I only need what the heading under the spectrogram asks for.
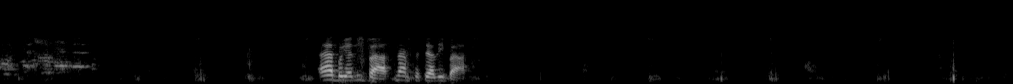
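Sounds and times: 
large rooster clucking on a nest: 0.0s - 1.0s
soft rustling: 0.0s - 10.1s
speech: 3.2s - 4.8s.

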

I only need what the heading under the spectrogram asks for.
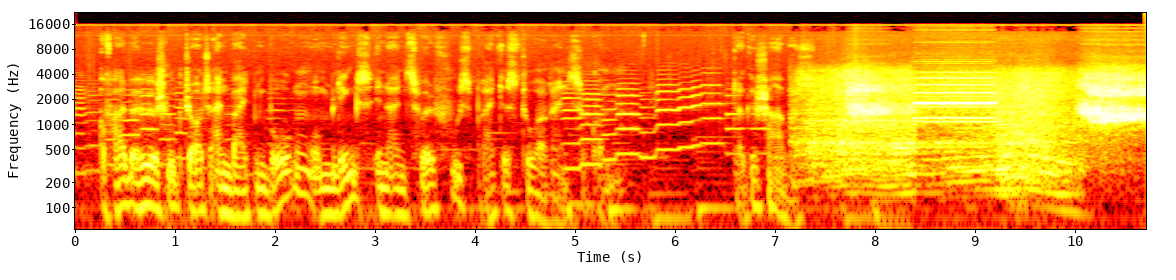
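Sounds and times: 
speech: 0.2s - 5.6s, 6.6s - 10.3s
car engine roaring: 7.1s - 10.6s
car horn blaring: 7.2s - 10.0s
rushing screeching surge of approaching car: 7.2s - 10.6s.

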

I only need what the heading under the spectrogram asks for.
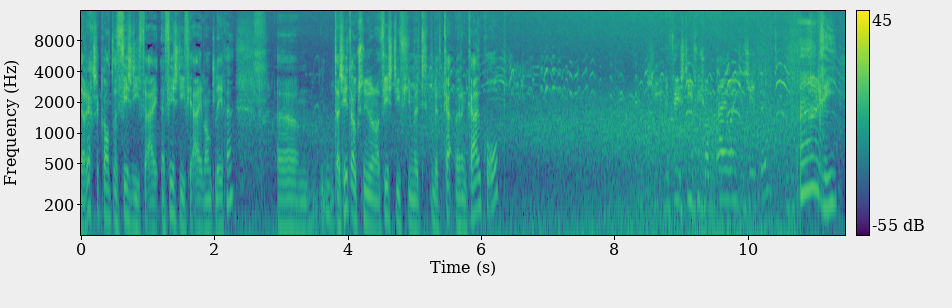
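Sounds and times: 
speech: 0.0s - 6.6s, 8.8s - 11.4s
black-tailed godwit calling in a meadow: 2.5s - 11.4s.

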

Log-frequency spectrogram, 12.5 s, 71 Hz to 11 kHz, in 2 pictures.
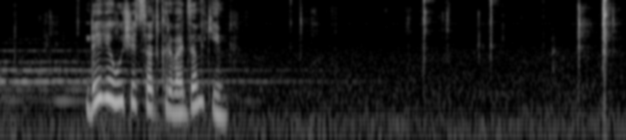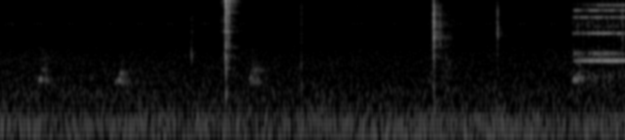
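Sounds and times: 
speech: 0.9s - 2.4s
telephone ringing with bright electronic tone: 12.0s - 12.5s.

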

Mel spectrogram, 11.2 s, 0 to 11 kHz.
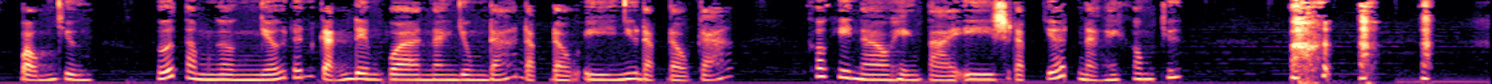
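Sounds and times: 
speech: 0.2s - 9.0s
frail young woman coughing lightly: 9.7s - 10.8s.

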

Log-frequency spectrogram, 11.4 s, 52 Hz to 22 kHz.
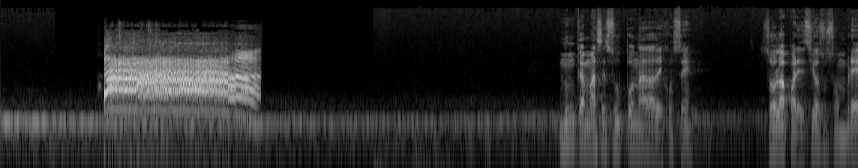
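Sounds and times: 
low steady hum: 0.0s - 1.9s, 3.5s - 11.4s
man screaming: 1.4s - 3.5s
speech: 7.7s - 9.4s, 10.2s - 11.4s.

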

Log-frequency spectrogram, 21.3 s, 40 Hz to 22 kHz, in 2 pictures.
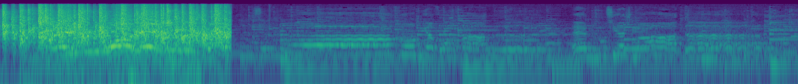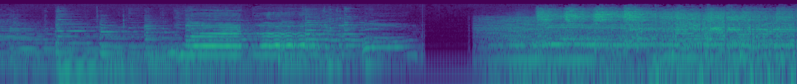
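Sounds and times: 
audience applauding at an anniversary celebration in a park: 0.0s - 3.1s, 17.6s - 21.2s
music: 3.1s - 16.3s, 16.9s - 21.2s
audience shouting at an anniversary celebration in a park: 17.7s - 21.2s.

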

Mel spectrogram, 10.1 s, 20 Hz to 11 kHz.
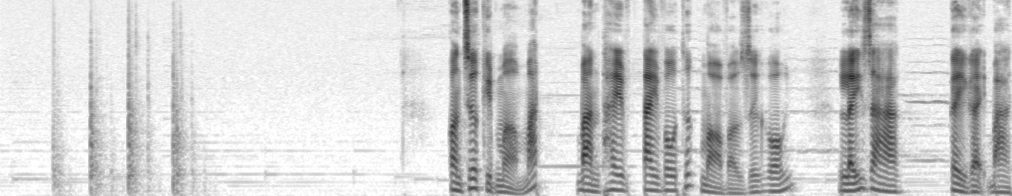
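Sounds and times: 
knocking on a door: 0.6s - 2.2s
speech: 4.5s - 10.1s.

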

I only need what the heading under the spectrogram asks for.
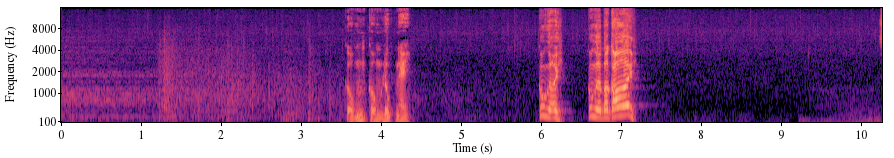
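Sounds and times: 
deep low thunder rumble: 0.0s - 5.3s, 9.4s - 10.2s
heavy rain during a night downpour over a poor village: 0.0s - 10.2s
speech: 3.6s - 4.4s, 6.0s - 7.3s.

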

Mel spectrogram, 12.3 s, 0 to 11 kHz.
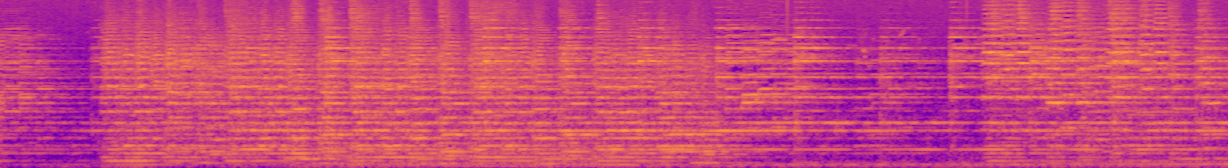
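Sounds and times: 
Angelus church bell ringing in a small Hesse village: 0.2s - 12.2s.

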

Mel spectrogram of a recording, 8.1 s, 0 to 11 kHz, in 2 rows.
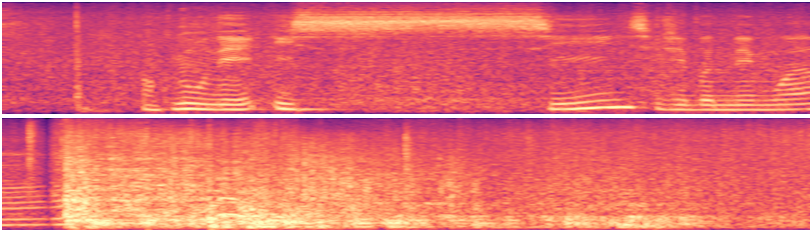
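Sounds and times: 
steady hiss of rain during a mountain storm: 0.0s - 8.0s
speech: 0.7s - 2.0s, 2.7s - 6.5s
thunder from lightning striking close by during a storm inside the cloud: 4.2s - 8.0s.

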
